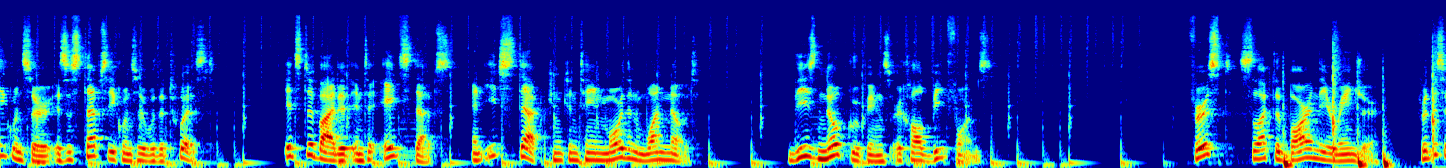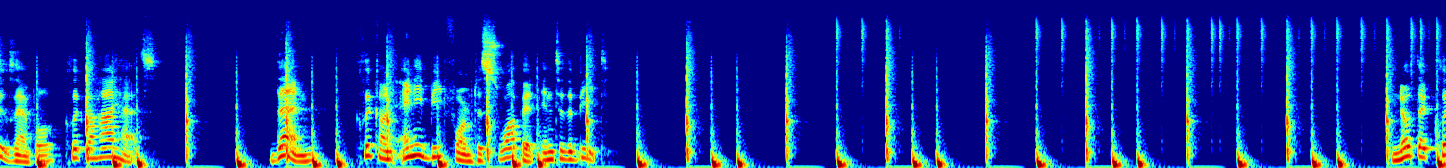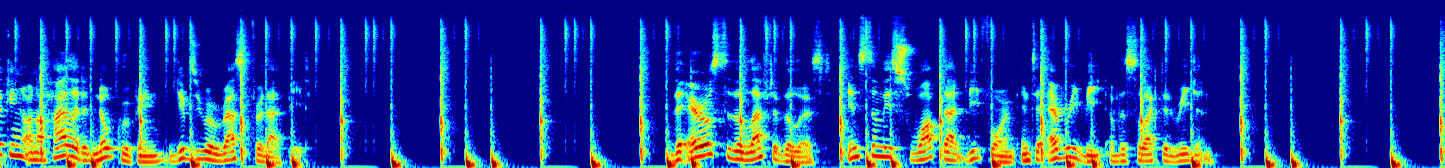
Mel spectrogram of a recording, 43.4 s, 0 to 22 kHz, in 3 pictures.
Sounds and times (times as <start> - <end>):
Speech: 0.0 - 2.2, 2.9 - 7.0, 7.9 - 10.0, 11.9 - 16.0, 17.2 - 20.6, 28.4 - 32.1, 35.6 - 41.1
Music: 0.0 - 43.3.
